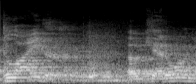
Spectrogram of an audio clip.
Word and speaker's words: Gleiter: First one is, and could you pronounce your last name? Gleiter. Gleiter.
